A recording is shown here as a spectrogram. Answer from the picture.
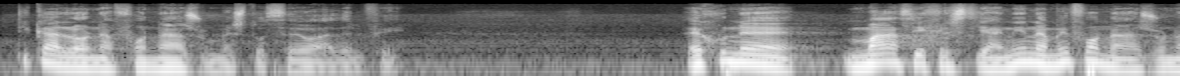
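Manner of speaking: ordinary talk, nothing marked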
